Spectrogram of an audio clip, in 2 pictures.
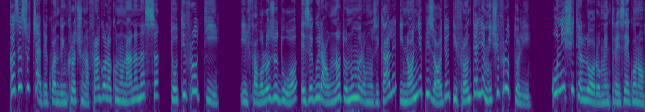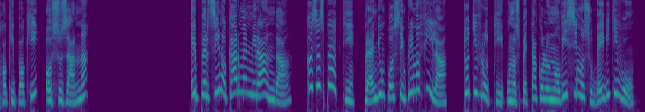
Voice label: italian f character; voice demos

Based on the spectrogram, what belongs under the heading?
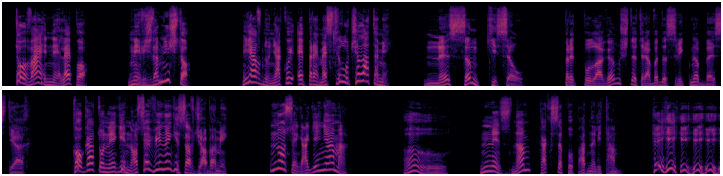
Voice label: bulgarian m character; voice demos

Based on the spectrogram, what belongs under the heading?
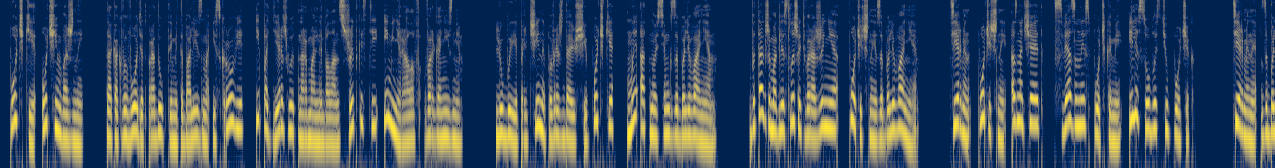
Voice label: russian f e-learning; voice demos

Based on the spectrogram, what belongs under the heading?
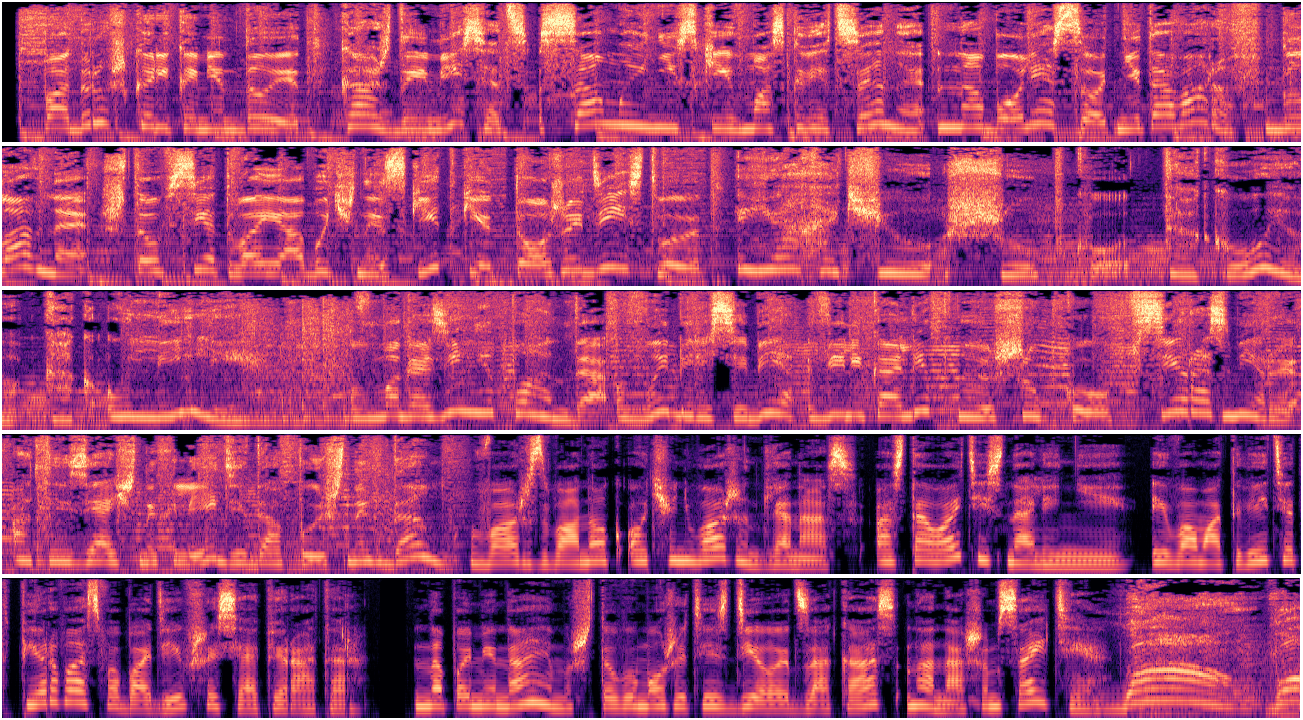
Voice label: ukrainian f commercial

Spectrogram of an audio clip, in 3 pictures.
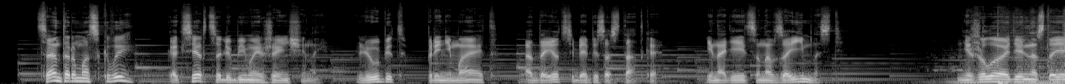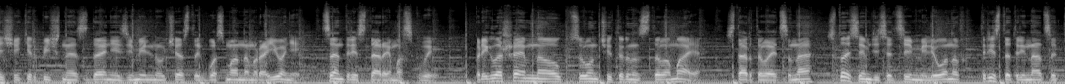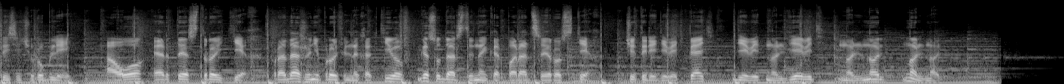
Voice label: russian m commercial

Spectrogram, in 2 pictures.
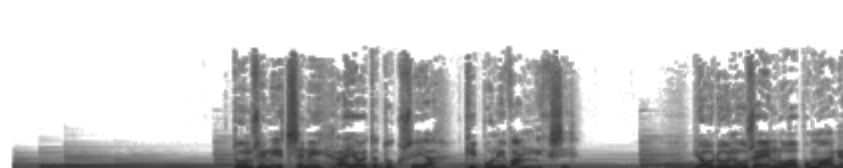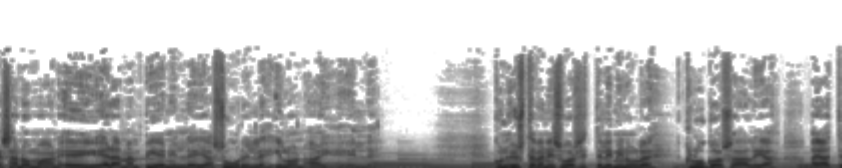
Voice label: finnish m commercial; voice talents

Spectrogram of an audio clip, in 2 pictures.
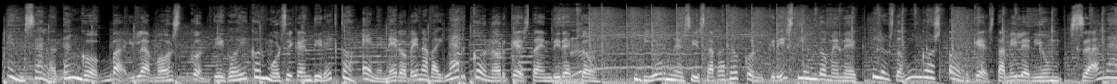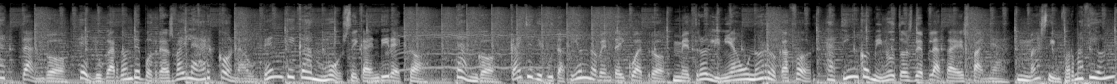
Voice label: spanish f commercial; voice demos

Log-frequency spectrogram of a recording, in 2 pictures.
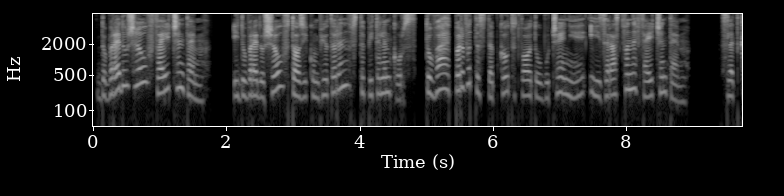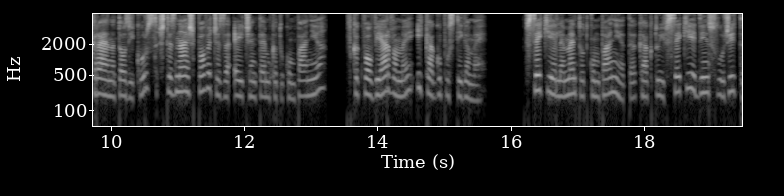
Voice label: bulgarian f e-learning; voice demos

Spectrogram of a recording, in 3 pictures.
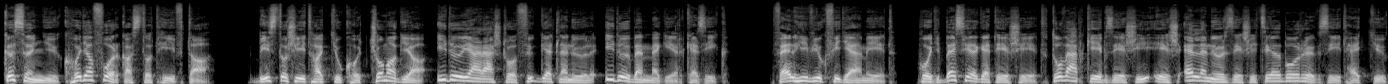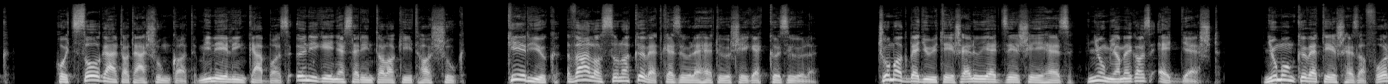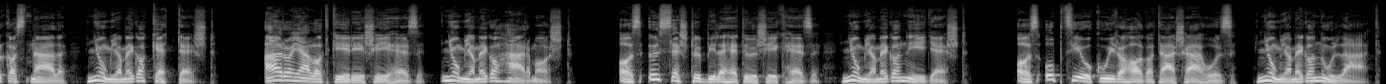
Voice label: hungarian m narration; voice demos

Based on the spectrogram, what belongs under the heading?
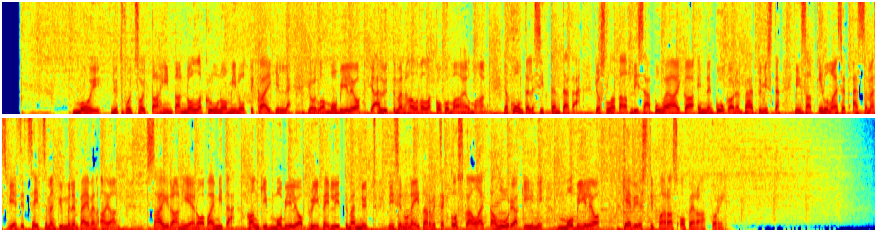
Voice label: finnish m commercial; voice talents

